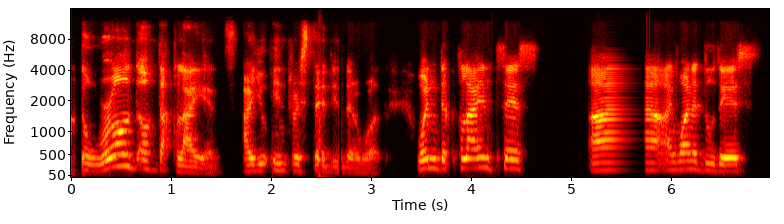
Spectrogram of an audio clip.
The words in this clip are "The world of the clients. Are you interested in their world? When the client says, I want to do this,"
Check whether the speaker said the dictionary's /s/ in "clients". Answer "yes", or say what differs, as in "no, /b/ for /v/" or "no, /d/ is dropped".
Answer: yes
